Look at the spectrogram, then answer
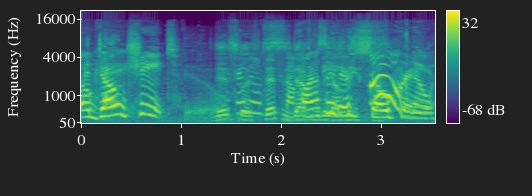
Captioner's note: overlapping chattering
